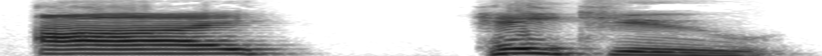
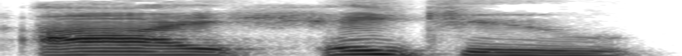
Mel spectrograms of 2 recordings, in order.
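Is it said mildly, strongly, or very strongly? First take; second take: very strongly; strongly. First: It is said with the most force. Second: It is said with stronger force.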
